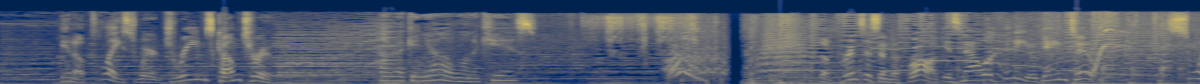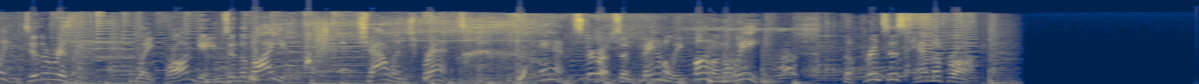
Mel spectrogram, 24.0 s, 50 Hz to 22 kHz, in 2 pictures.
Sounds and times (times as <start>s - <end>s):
Music: 0.0s - 22.3s
Speech: 8.2s - 11.1s, 11.7s - 15.0s, 17.4s - 19.6s, 20.4s - 21.8s.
